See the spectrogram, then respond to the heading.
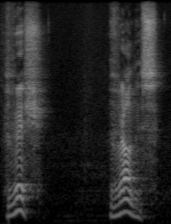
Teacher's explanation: The W sound at the beginning of words gets the V sound.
